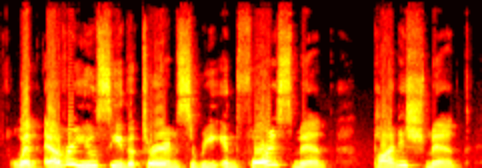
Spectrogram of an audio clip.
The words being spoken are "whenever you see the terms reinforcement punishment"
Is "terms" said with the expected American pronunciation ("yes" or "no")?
no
